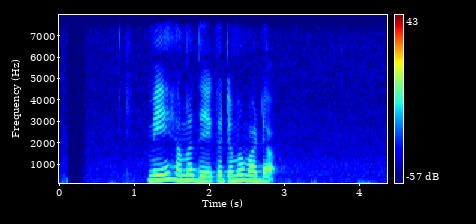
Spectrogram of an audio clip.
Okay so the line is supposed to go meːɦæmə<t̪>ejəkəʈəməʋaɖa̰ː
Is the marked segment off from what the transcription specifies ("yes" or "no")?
yes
